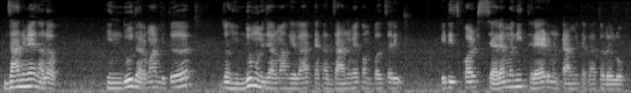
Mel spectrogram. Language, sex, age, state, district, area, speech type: Goan Konkani, male, 30-45, Goa, Quepem, rural, spontaneous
